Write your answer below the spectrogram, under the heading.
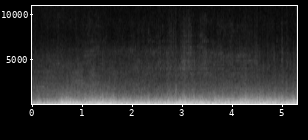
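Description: Wind rumbling on the microphone over the running engine of a small dirt bike out on the track, getting louder about a second in.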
